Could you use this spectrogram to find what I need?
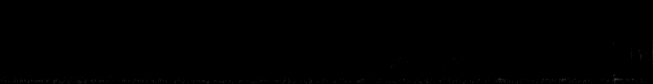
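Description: A classical guitar plays softly.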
